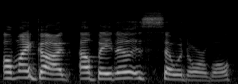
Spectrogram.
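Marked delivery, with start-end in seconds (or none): none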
